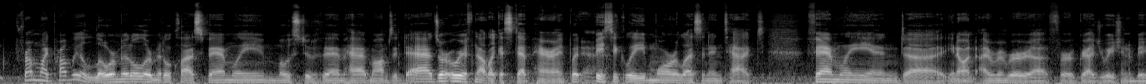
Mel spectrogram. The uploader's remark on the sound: Today's episode was filmed at the ARC Conference in London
